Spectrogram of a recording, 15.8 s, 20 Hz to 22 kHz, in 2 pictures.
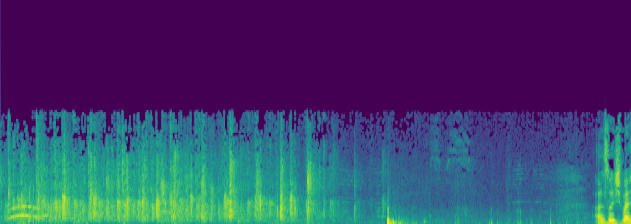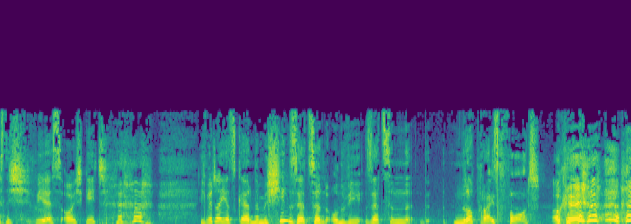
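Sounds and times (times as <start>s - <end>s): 
audience applauding warmly: 0.0s - 4.6s
speech: 7.5s - 15.7s
laughter: 14.9s - 15.7s.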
